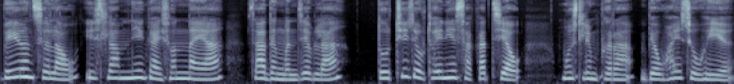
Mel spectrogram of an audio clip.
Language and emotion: Bodo, neutral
